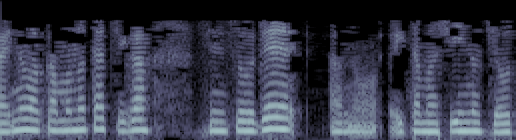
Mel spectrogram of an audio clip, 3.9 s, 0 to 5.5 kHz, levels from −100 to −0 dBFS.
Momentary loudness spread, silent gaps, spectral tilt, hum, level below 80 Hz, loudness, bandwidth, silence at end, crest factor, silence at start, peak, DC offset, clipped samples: 8 LU; none; -11 dB/octave; none; -62 dBFS; -34 LUFS; 3.8 kHz; 0 s; 16 dB; 0 s; -18 dBFS; under 0.1%; under 0.1%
